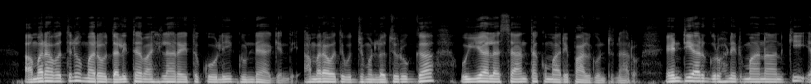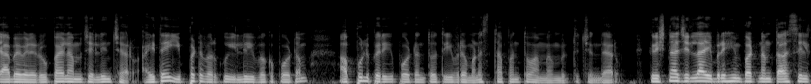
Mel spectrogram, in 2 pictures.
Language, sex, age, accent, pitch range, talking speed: Telugu, male, 30-49, native, 105-130 Hz, 140 wpm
